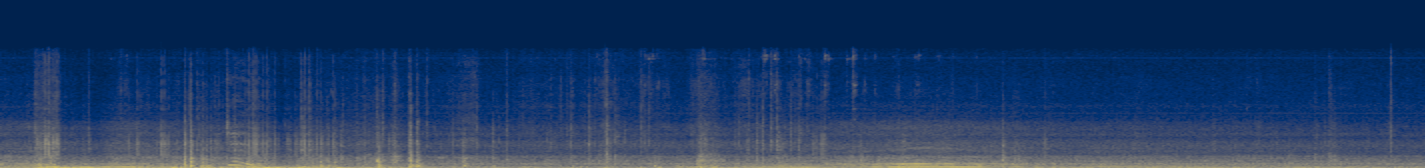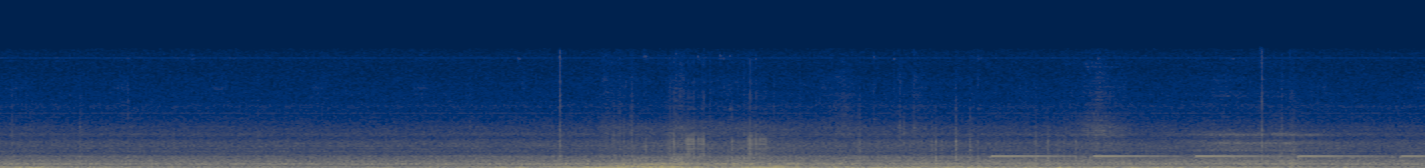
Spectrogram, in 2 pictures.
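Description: A car's engine and road noise heard from inside the cabin. The engine rises in pitch and eases off twice as the car accelerates. There are heavy rumbles and knocks in the first few seconds, and a short, repeated high beep near the end.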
